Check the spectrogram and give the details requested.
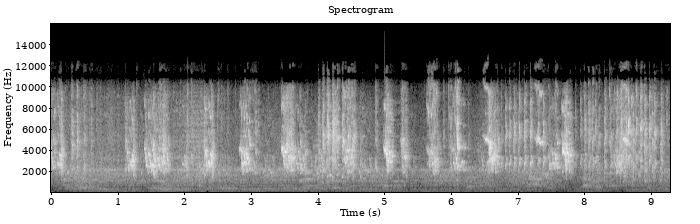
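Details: Breeding budgerigars giving a run of separate sharp, squawky high chirps about every half second to second, with faint low hum beneath.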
